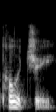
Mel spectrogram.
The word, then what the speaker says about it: poetry: How about poetry, since that's what we're talking about? Poetry. Yeah, and there's the syllable stress, right? Poetry. Poetry. Poetry. Poetry. Little apostrophe before, right? After, excuse me, the first syllable.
